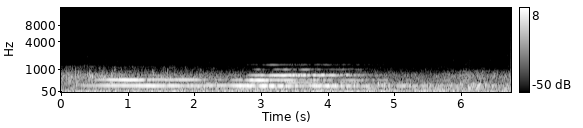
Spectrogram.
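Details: Loud, overlapping whale moans in several harmonic layers start low, then add higher sustained tones midway. They fade over a murky low-frequency hum.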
